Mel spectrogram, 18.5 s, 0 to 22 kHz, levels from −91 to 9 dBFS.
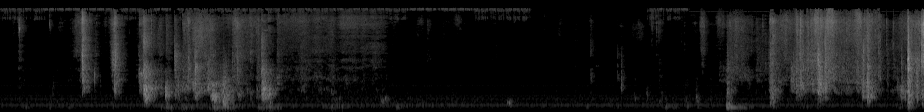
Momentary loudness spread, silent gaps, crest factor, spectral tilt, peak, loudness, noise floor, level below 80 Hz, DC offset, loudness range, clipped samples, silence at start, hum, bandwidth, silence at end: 22 LU; none; 36 dB; 1 dB/octave; -10 dBFS; -42 LUFS; -81 dBFS; under -90 dBFS; under 0.1%; 22 LU; under 0.1%; 0 s; 60 Hz at -80 dBFS; 17 kHz; 0 s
